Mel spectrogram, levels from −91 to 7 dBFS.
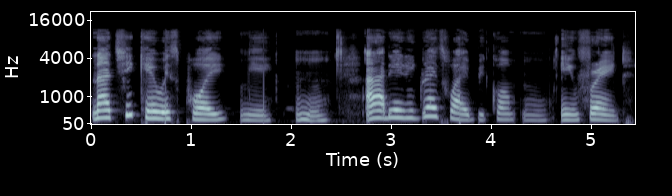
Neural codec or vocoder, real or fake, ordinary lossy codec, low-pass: none; real; none; none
